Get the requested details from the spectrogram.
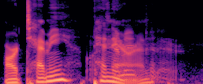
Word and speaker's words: Artemi Panarin: Artemi Panarin is a New York Ranger.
